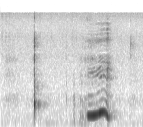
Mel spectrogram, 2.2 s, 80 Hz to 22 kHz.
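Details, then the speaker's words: Infant nearly 4 months old with hiccups, also a frequent hiccupper in the womb: a sharp single hiccup followed by a short infant vocal sound in a quiet room. "and the amazing hiccups can you do some noisy ones for us again hiccup champion you're my haircut champion"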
